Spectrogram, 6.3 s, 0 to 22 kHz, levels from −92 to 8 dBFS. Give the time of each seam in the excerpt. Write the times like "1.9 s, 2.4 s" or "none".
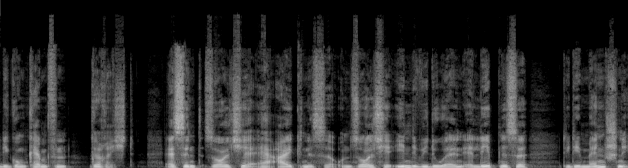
0.9 s, 1.5 s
